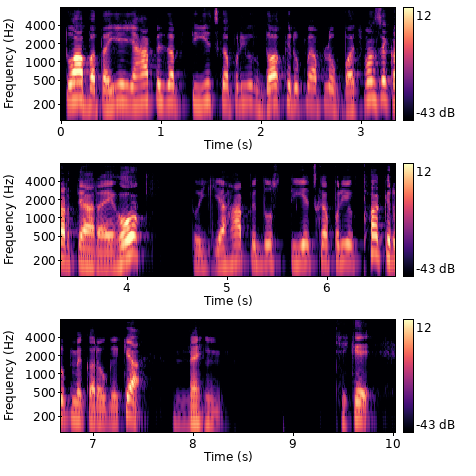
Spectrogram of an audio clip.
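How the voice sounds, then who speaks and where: Male online tutor, high voice, repetitive question-and-answer drilling, dull recording. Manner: repetitive, drilling, asks questions back to viewers. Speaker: English teacher. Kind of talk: spoken spelling lesson.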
